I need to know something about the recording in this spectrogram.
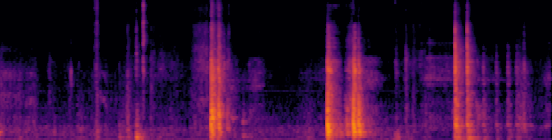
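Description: A cardboard box rustles and thumps as it is handled.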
